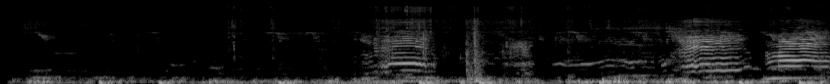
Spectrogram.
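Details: Sheep being fed in a village at Galang: several wavering, nasal bleats rise out of the second half, the last two close together, over a steady low rumble and handling noise.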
